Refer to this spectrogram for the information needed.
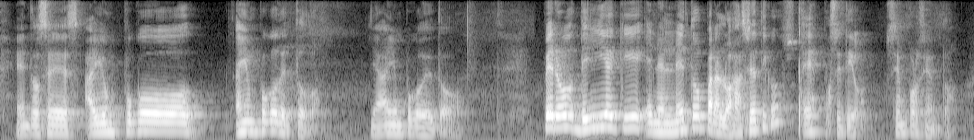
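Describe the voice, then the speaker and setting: Against a quiet background, a man speaks at a moderate pace. His dark, mellow voice carries lively intonation. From Chile, Chillán; Chile. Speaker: nurse and streamer; podcast guest. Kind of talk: casual chat. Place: home room. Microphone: lapel.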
